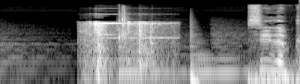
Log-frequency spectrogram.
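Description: A cash-register "cha-ching" sound effect about half a second in, after electronic music fades out. A low falling tone follows it. Near the end a man starts talking over steady car road noise.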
